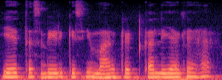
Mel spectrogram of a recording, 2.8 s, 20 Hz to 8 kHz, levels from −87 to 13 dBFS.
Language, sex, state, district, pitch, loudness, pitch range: Hindi, male, Bihar, Patna, 145 Hz, -12 LUFS, 145-150 Hz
